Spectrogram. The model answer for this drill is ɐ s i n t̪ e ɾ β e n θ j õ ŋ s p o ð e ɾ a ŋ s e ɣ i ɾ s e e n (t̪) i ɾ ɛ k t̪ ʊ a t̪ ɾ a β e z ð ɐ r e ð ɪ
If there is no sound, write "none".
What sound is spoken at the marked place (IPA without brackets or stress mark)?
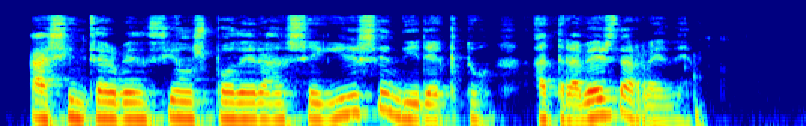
d̪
